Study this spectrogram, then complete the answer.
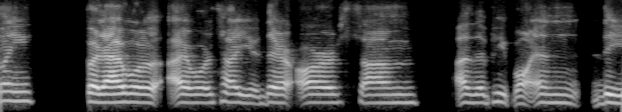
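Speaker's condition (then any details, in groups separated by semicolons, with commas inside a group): Cerebral palsy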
